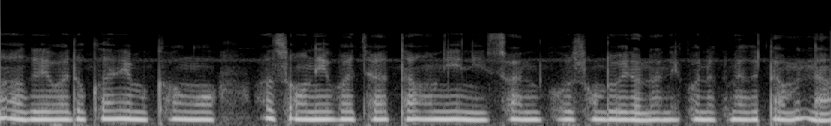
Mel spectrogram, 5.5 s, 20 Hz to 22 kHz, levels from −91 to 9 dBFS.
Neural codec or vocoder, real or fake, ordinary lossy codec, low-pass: none; real; none; 7.2 kHz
